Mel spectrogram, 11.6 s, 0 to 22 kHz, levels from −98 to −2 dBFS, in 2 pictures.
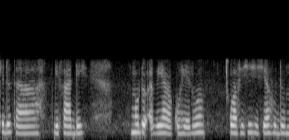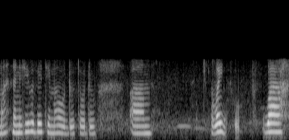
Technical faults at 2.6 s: iLBC codec

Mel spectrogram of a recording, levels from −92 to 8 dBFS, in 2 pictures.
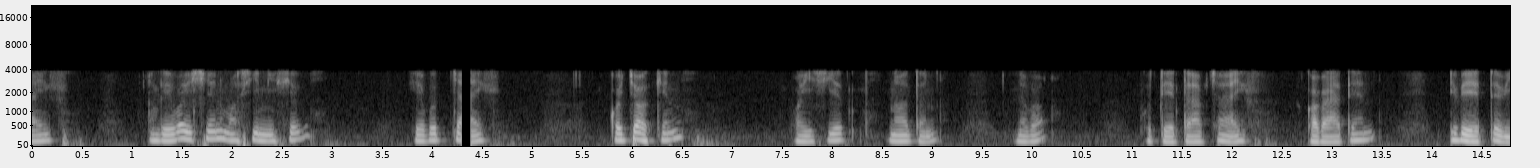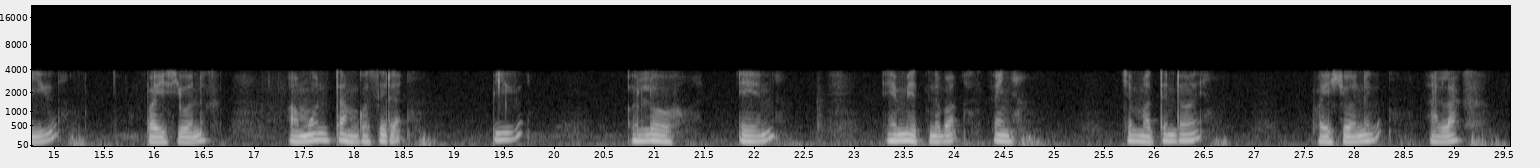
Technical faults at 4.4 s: packet loss filled with silence

